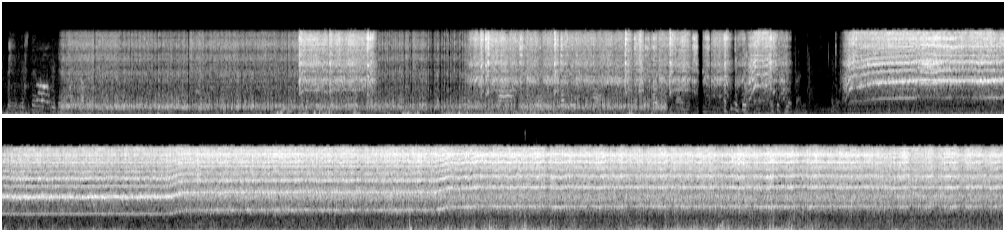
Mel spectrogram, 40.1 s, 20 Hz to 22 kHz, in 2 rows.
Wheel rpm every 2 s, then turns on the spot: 0, 0, 20, 160, 50, 190, 190, 110, 60, 160, 160, 170, 200, 200, 210, 230, 230, 230, 230, 230.
none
